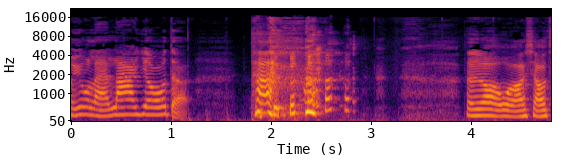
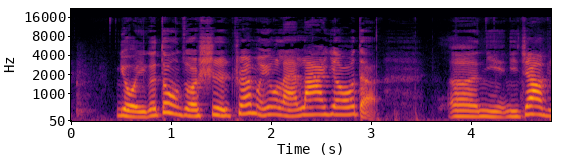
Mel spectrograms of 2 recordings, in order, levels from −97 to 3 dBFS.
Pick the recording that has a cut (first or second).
first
